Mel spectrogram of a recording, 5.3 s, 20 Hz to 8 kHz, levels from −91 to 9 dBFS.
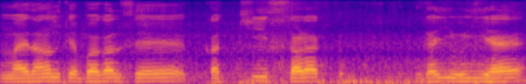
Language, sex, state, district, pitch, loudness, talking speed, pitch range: Hindi, male, Bihar, Katihar, 125 Hz, -16 LUFS, 105 wpm, 115-130 Hz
